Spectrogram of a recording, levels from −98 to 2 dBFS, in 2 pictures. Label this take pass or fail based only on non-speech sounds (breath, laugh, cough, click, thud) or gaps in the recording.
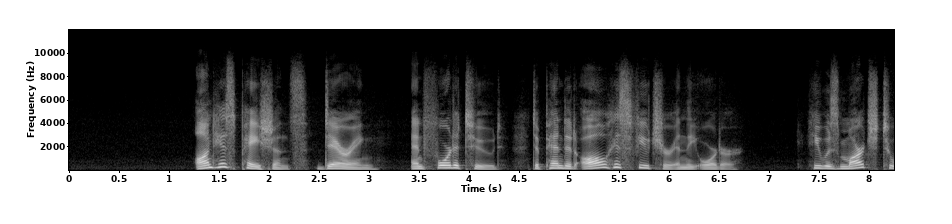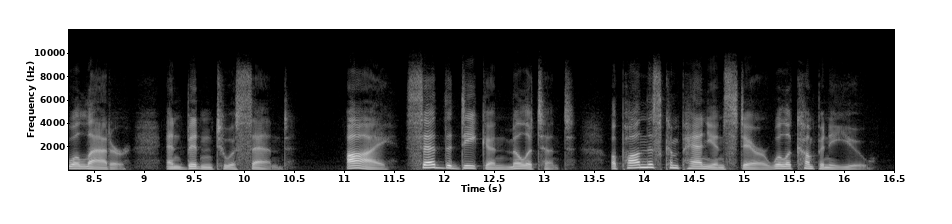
pass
